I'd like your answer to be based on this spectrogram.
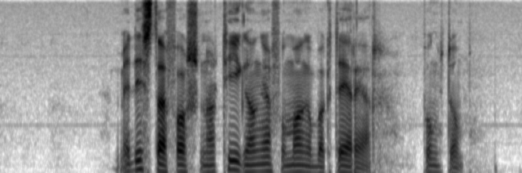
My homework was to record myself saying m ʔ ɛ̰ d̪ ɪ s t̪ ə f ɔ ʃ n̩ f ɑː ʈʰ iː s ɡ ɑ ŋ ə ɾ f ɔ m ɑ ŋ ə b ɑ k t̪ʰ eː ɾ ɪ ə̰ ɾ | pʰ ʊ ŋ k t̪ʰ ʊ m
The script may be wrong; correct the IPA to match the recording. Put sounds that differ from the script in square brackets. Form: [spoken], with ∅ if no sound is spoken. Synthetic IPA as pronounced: m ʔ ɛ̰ d̪ ɪ s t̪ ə f ɔ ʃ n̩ [h] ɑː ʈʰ iː [∅] ɡ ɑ ŋ ə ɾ f ɔ m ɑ ŋ ə b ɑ k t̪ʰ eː ɾ ɪ ə̰ ɾ | pʰ ʊ ŋ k [t̪] ʊ m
